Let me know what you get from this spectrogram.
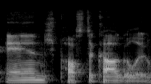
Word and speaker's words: Ange Postecoglou: Ange Postecoglou.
